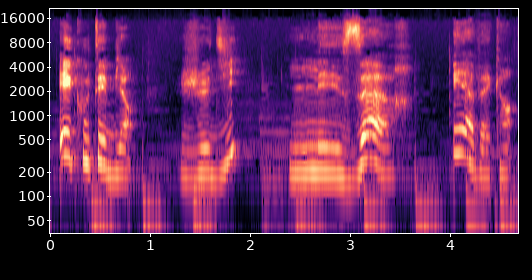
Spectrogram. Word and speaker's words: heure: Le mot heure commence par un H muet.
